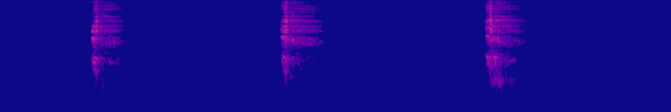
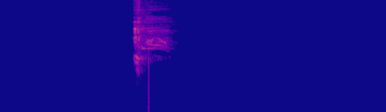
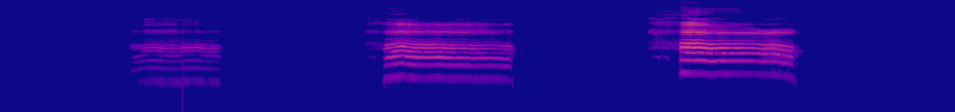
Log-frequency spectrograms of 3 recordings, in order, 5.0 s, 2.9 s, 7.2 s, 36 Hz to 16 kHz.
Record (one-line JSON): {"three_cough_length": "5.0 s", "three_cough_amplitude": 227, "three_cough_signal_mean_std_ratio": 0.24, "cough_length": "2.9 s", "cough_amplitude": 224, "cough_signal_mean_std_ratio": 0.21, "exhalation_length": "7.2 s", "exhalation_amplitude": 348, "exhalation_signal_mean_std_ratio": 0.38, "survey_phase": "beta (2021-08-13 to 2022-03-07)", "age": "65+", "gender": "Female", "wearing_mask": "No", "symptom_runny_or_blocked_nose": true, "smoker_status": "Ex-smoker", "respiratory_condition_asthma": false, "respiratory_condition_other": false, "recruitment_source": "REACT", "submission_delay": "2 days", "covid_test_result": "Negative", "covid_test_method": "RT-qPCR", "influenza_a_test_result": "Negative", "influenza_b_test_result": "Negative"}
